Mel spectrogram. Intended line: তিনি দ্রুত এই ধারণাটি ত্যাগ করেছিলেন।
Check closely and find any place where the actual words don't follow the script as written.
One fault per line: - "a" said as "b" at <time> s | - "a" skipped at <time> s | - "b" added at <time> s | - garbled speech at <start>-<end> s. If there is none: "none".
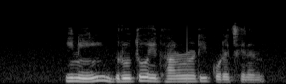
- "ত্যাগ" skipped at 2.1 s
